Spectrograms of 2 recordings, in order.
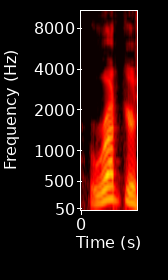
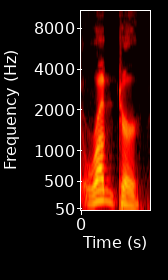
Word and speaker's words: Rutger: and by the way there's a street in Utica called Rutger street but there are certain people from the old days that call it rugter now uh we call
